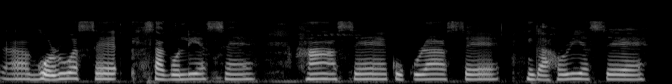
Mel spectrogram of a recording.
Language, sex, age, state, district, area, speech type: Assamese, female, 30-45, Assam, Golaghat, rural, spontaneous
